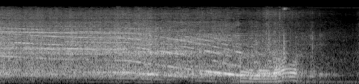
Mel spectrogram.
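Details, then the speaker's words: Milwaukee 4208-1 electromagnetic drill press, apparently unused, running in reverse on variable speed: clean motor whine slides smoothly down in pitch as speed is turned back, then winds off. Normal motor run in reverse. "We'll go in the opposite direction. Again, variable speed control."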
